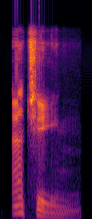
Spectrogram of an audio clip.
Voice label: "achene", British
